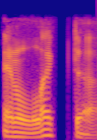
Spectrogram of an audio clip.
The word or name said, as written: analecta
